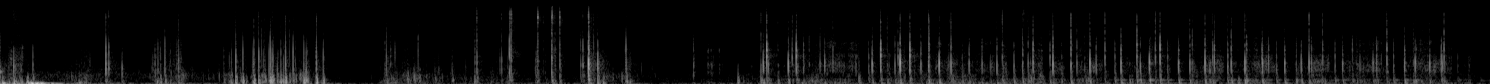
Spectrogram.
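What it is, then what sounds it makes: Plastic remote control. A white, hollow, hand-sized plastic LED remote control with rubber buttons lies on a wrap while long acrylic nails tap and scratch it. Dense, rapid clicky taps and scratchy strokes come in bursts with brief pauses, sounding dry and close with a low, thumpy body. They settle into a steady stream of tapping toward the end.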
